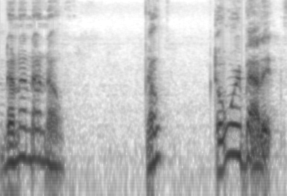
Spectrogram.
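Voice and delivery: high, soft sing-song no; sing-song reassurance. Retold or imitated. Teacher sweetly refusing the begging boy, high soft voice. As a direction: sweetly brush off his pleading.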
